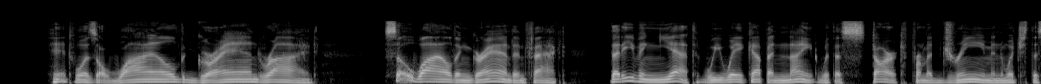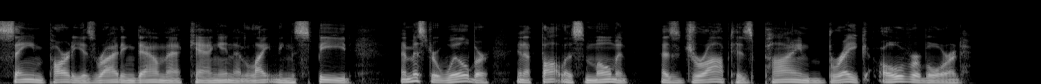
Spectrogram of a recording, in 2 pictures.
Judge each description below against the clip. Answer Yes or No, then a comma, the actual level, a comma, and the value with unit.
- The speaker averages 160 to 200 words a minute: No, average, 150 wpm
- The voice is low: Yes, low, 100 Hz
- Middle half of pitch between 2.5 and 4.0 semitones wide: Yes, average, 3.7 semitones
